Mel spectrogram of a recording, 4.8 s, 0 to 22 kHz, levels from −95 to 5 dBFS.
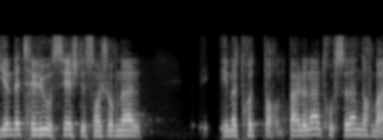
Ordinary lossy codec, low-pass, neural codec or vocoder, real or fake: none; none; codec, 16 kHz, 0.5 kbps, X-Codec, HuBERT features, trained on balanced general audio; fake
